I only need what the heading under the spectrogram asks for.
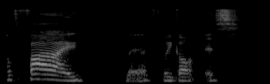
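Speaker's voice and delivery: quiet mutter out of the side of mouth. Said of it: "mutter at the side of his mouth".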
